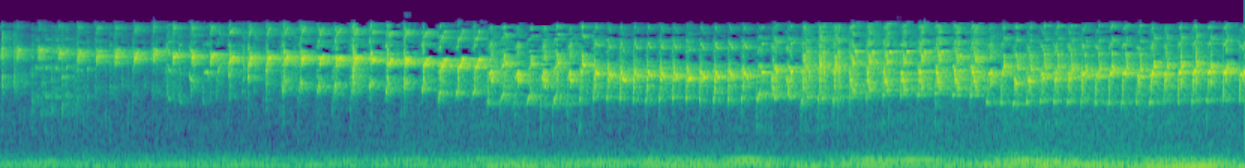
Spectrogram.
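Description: A lovebird gives a long, unbroken, high-pitched chattering trill of rapid, harsh notes that carries on without pause for about ten seconds.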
